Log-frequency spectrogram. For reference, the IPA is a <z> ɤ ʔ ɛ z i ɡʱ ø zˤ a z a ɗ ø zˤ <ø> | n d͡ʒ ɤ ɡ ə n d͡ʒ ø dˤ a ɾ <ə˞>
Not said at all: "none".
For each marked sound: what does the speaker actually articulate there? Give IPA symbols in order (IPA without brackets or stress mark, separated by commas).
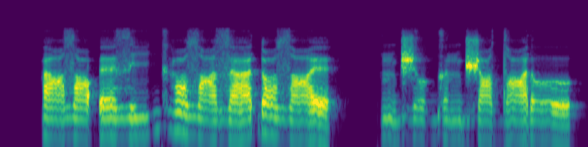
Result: zˤ, ɛ, ɤ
